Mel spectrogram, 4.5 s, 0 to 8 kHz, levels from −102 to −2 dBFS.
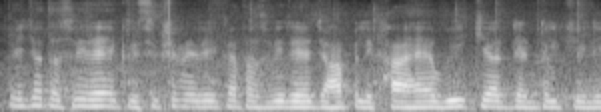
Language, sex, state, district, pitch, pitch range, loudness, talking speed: Hindi, male, Odisha, Nuapada, 155 Hz, 155-170 Hz, -18 LUFS, 250 wpm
